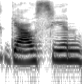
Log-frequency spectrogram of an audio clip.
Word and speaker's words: Gaussian: And of course, the next step is going to be a nice Gaussian blur. I know I pronounce it kind of weird, but that's actually the way you're supposed to say it.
